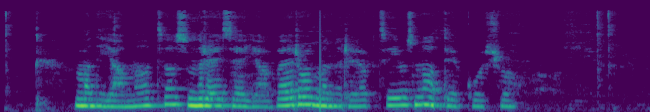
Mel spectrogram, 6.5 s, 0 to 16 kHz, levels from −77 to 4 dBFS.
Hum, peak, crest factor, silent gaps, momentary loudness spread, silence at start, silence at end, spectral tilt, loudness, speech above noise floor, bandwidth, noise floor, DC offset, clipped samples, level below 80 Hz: none; -8 dBFS; 18 dB; none; 17 LU; 0.35 s; 1.35 s; -6 dB/octave; -24 LUFS; 36 dB; 11.5 kHz; -59 dBFS; under 0.1%; under 0.1%; -62 dBFS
